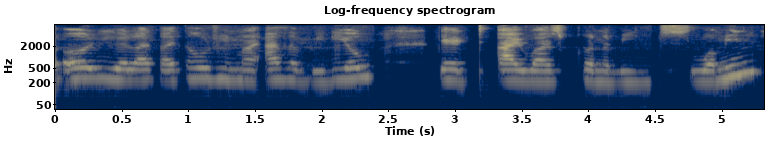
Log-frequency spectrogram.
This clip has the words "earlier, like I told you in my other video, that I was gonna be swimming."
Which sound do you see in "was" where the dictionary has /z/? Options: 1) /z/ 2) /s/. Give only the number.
1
